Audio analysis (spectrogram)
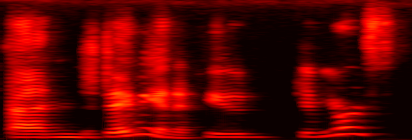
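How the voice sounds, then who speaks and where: A woman's voice: medium pitch, sing-song, a little slow, a bit bright. A woman moderating a convention panel. She is friendly and a little hesitant.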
